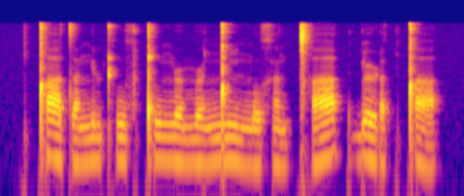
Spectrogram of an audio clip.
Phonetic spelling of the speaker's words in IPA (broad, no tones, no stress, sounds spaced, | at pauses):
ǃ a t ɐ ŋ i ɳ ʈʰ u x ǃ u ŋ ə˞ m ə˞ ŋ͡ǃ ĩ ŋ o x ɐ̃ d ǀʰ a | ɠ ø ɽ ɐ k ǃ a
